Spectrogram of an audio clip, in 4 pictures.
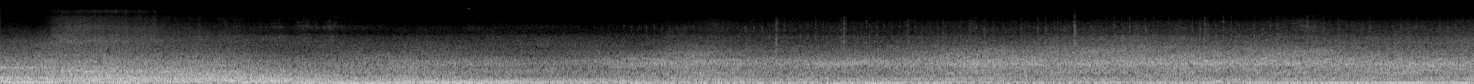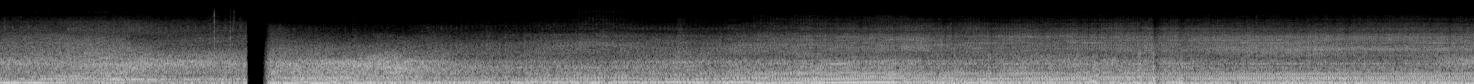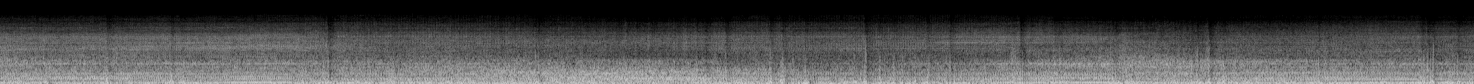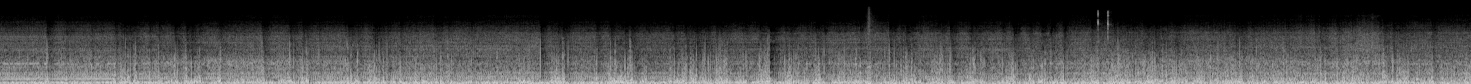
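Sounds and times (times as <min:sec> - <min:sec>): motorcycle engine accelerating: 0:19.0 - 0:58.9.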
